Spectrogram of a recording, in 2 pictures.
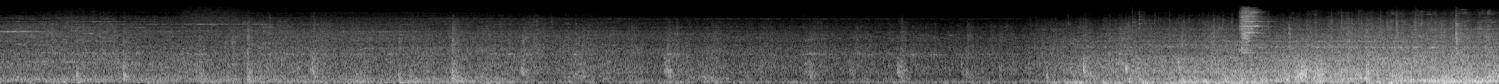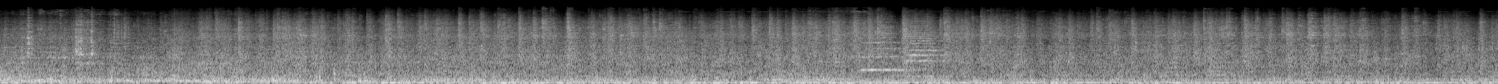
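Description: Rail noise from a passing train. It fades over the first ten seconds, then about ten seconds in another train comes up and runs past loud and steady, with wheel-on-rail noise and a low hum to the end.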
